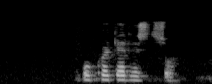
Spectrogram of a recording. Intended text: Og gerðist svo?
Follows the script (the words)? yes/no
no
